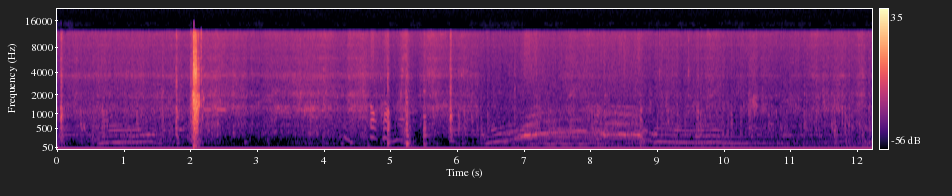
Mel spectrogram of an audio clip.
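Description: Cabin noise of a small Hungarian Puli electric microcar driving over icy snow: a steady running sound with a sharp click about two seconds in, a few light knocks a little later, and a tone that rises and then falls in pitch between about six and nine seconds.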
